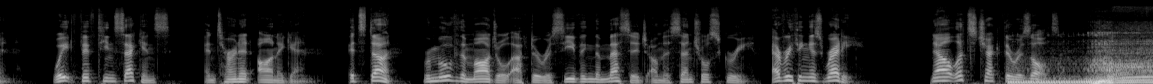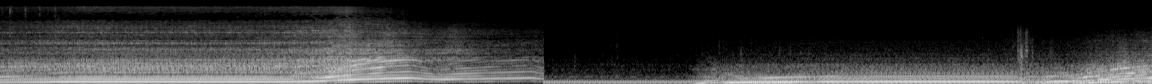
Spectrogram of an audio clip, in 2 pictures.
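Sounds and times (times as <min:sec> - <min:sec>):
car engine revving: 0:10.1 - 0:17.2, 0:18.3 - 0:23.0.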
